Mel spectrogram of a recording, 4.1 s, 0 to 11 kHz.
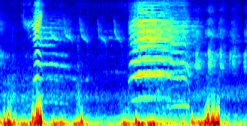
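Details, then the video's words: Black goat kids dashing around a farm in Gimhae, South Korea, July 2022: a brief bleat early on, then a long quavering bleat lasting about a second, amid thudding hooves and low background rumble. "흑염소 새끼들 질주본능"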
